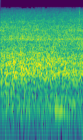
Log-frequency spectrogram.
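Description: Steady road traffic rolls past near the Kami-Horai Bridge in Fukushima on a Saturday, a continuous broadband rush of passing cars with no break and no voices.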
